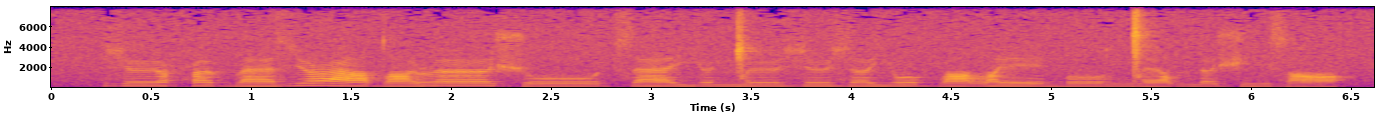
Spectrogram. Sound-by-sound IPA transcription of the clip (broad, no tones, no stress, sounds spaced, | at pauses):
z øː ħ œ b æ z y ʕ æ dˤ ø ɹ œː ʃ oː t͡s æː j ø ŋ͡ǀ øː z ø z œ j o b ɑ lˠ eː ɦ oː ŋ͡ǀ ɛ lˠ n œ ʃ i z ɑ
